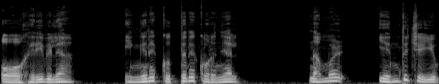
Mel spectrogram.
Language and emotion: Malayalam, fearful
